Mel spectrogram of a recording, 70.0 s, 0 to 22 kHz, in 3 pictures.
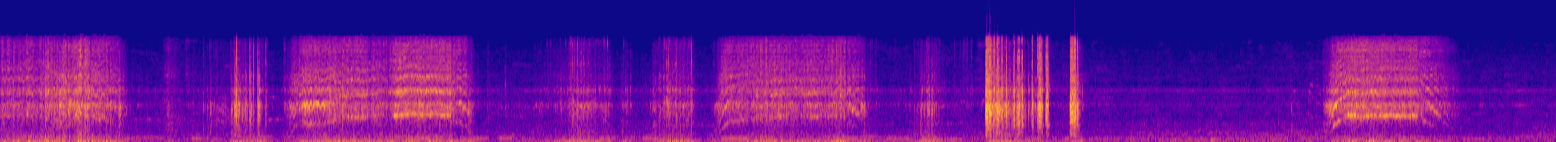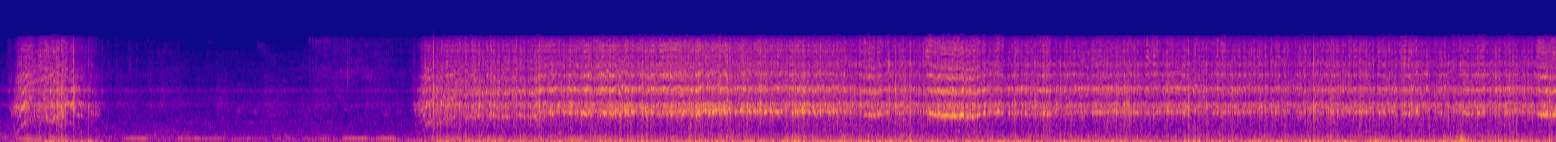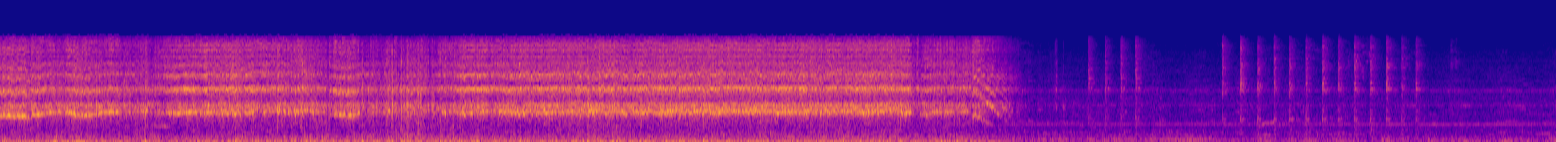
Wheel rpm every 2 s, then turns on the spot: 110, 10, 160, 50, 20, 130, 50, 20, 0, 10, 100, 30, 40, 0, 20, 170, 220, 230, 230, 220, 230, 230, 230, 220, 220, 220, 230, 220, 210, 210, 210, 20, 0, 0, 0.
0-2 6-10 12-16 24-26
